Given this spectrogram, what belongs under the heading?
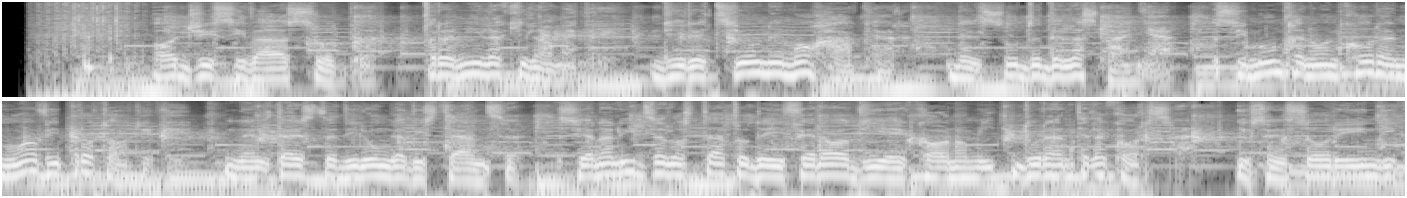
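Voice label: Italian, male, commercial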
